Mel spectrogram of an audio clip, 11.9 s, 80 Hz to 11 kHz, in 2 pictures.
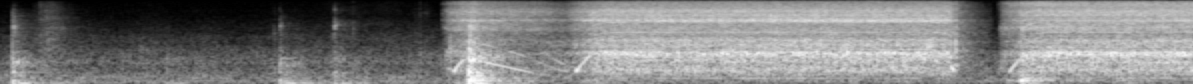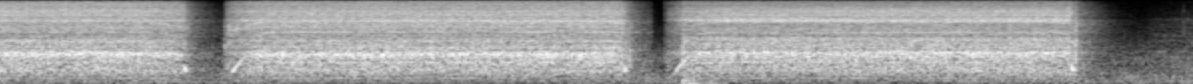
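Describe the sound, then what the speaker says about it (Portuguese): A power driver whirs in four separate sustained runs, each a few seconds long with short pauses between, backing out the four screws from the base of a Makita 3709 trim router, loud and close, after a few faint handling clicks. "Você precisa soltar esses 4 parafusos."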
